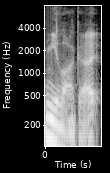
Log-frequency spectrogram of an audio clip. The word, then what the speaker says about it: Melaka: It's Melaka. Anyway. I don't know. In Malaysia. It's pronounced Malaysia.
